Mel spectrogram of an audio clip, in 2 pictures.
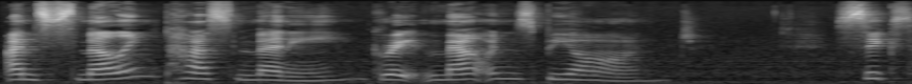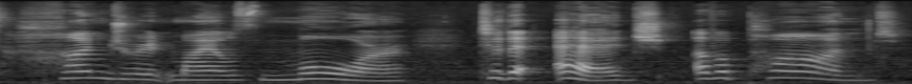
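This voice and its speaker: Woman doing a proud, slow-talking boastful bear. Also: fairly high pitch, animated. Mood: smug boasting. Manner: boastful, emphatic, growling at times. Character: proud, competitive male bear bragging about his nose.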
